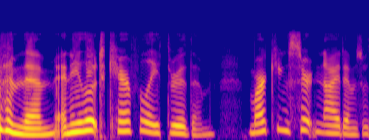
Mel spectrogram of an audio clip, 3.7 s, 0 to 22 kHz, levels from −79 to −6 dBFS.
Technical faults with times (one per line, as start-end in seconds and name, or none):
0.00-0.35 microphone overload
0.08 microphone volume stepped down
0.72-0.94 microphone overload
1.08 microphone volume stepped down
2.10 microphone volume stepped down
